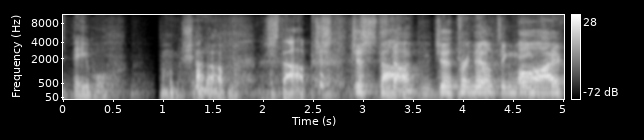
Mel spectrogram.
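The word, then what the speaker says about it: Daboll: Imagine what he's going to do in Brian Debal's Haramball system. Bro, it's Dable.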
